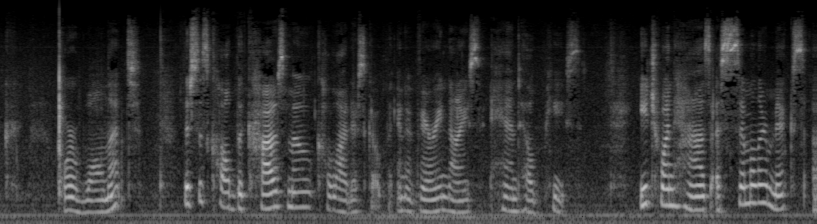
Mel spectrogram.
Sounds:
Speech

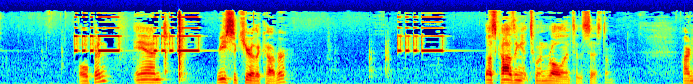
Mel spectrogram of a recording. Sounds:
Speech, bleep

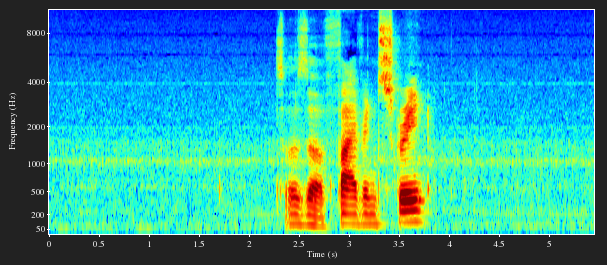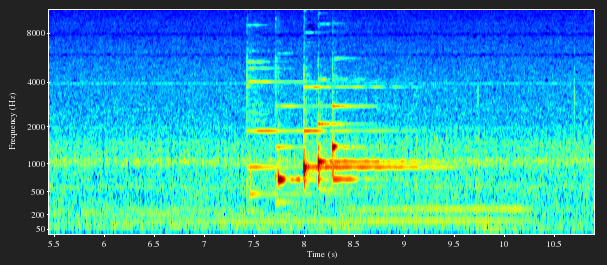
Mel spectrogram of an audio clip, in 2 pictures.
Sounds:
Speech

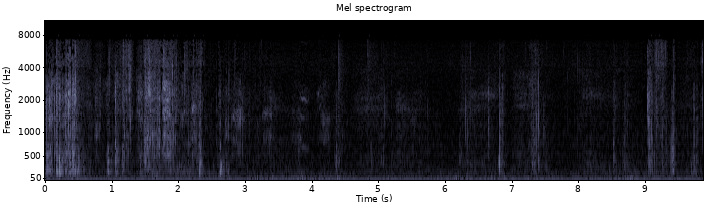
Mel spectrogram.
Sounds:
Animal, Dog

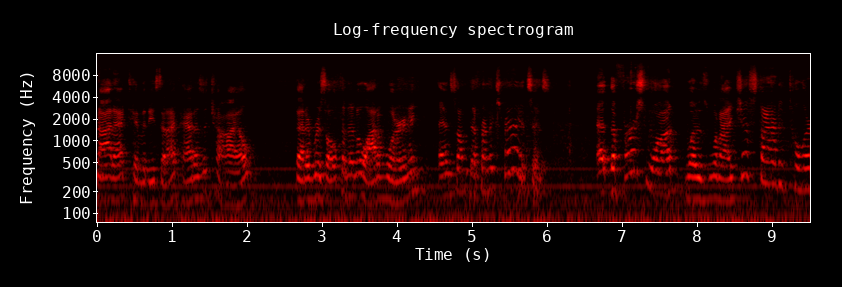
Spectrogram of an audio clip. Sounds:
Male speech, Speech

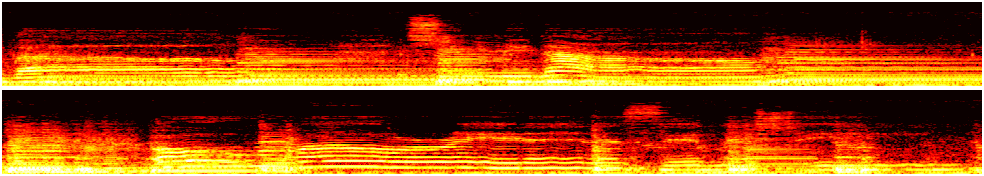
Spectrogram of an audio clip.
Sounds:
Male singing, Music

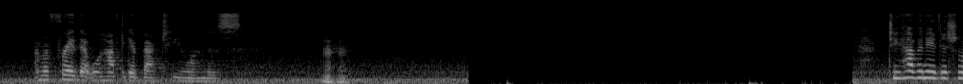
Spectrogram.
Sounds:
Conversation, Speech

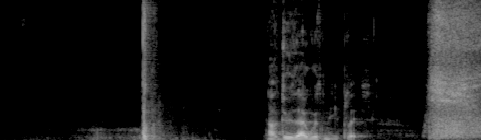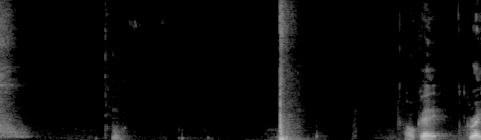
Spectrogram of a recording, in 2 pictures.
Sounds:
Speech

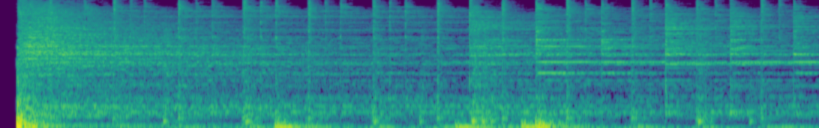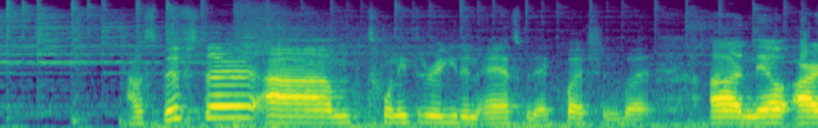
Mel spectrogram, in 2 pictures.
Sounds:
Speech, Cymbal, Music, Snare drum, Hi-hat

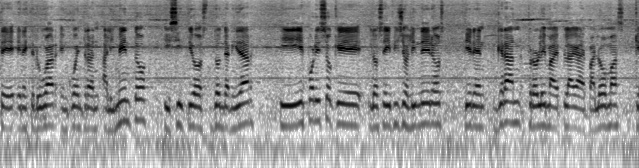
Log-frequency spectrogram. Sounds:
Speech, outside, urban or man-made

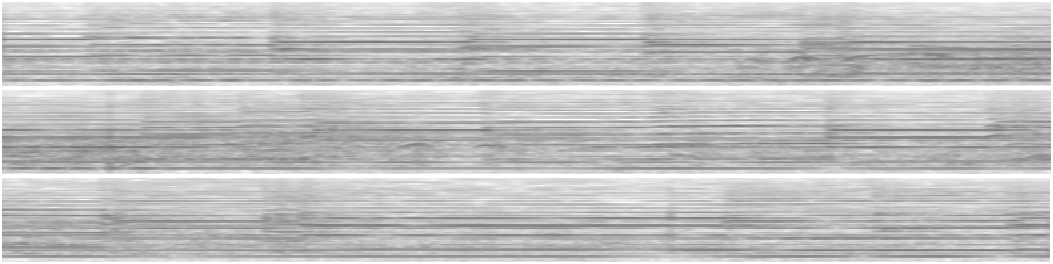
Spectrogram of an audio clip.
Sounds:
woodwind instrument, playing bagpipes, Bagpipes

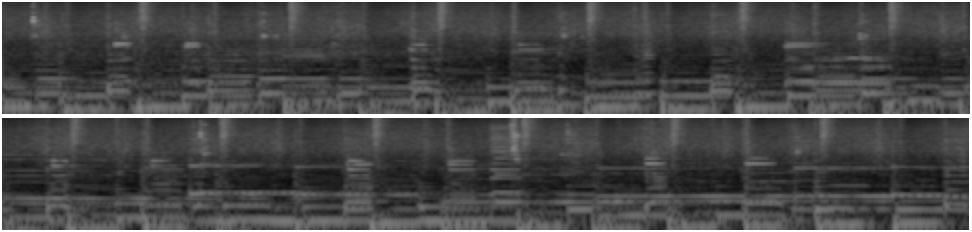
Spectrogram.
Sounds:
Music

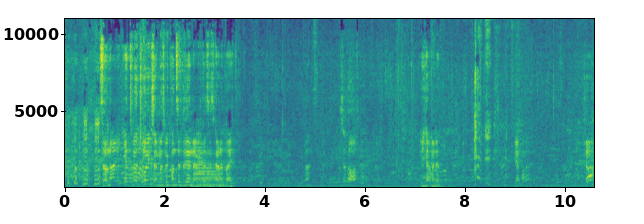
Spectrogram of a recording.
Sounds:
Music, Speech, Guitar

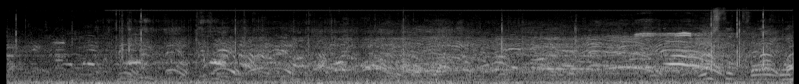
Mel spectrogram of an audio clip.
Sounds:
Speech

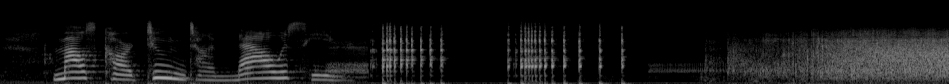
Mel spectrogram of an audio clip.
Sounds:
Speech

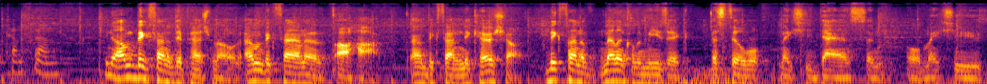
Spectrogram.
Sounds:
Music, Speech

